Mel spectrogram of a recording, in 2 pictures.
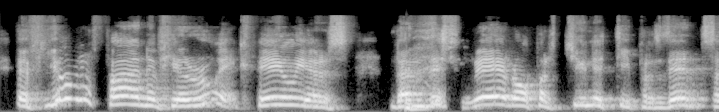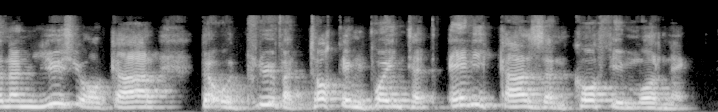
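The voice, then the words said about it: Put-on Scottish accent. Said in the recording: “you're going to have to put up my Scottish accent ... That's pretty good. That's better than your Indian accent. ... That was pure Scott with just a tang of Bangladesh on the back end.”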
